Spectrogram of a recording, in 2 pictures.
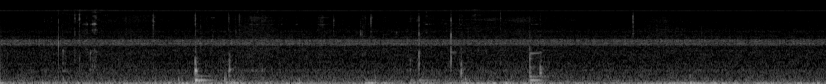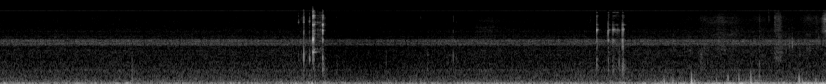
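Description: Scattered light clicks and rubs from an audiometer earphone being handled and seated on an artificial-ear coupler, with one sharper click a little past the middle, over a steady faint high-pitched hiss. No test tone sounds: the audiometer's tone had been left off.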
